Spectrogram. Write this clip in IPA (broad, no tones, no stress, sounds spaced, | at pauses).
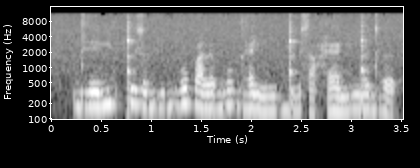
dʱ e mʲ o ǃ ʉ z ɵ bʱ ʉ bʱ o ɓ ɑ l œ b o ɡʱ æ ɲ ʉ ɡ͡ǃ ʉ s ɑ h æ mʲ ʉ ŋ͡ǃ ø dʱ œ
